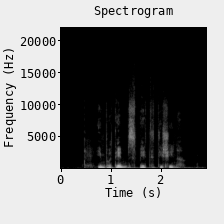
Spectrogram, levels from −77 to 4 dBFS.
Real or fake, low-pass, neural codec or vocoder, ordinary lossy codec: real; 19.8 kHz; none; none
